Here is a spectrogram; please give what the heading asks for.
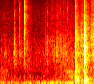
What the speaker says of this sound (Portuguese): eu amo esse teclado, ele é muito bom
